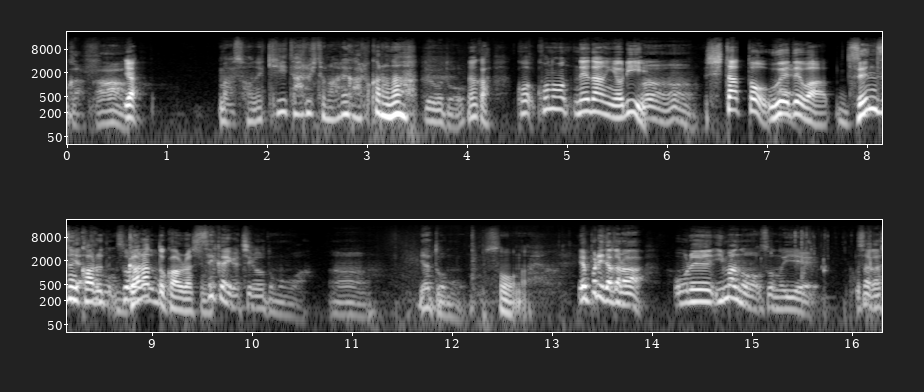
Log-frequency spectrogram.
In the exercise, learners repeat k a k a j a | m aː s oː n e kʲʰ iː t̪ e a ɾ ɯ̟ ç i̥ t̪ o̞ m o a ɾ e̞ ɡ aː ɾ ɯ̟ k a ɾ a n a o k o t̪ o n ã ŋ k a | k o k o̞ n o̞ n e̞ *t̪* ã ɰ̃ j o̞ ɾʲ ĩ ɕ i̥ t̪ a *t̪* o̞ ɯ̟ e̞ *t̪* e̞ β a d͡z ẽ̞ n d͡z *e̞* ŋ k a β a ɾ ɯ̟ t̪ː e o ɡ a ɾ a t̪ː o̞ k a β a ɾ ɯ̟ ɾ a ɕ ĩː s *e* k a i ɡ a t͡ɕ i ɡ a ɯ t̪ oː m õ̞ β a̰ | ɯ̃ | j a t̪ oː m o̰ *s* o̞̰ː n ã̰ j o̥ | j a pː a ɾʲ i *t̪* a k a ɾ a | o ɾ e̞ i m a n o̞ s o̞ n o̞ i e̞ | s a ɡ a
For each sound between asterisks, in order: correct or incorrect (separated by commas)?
incorrect, correct, incorrect, correct, correct, correct, incorrect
